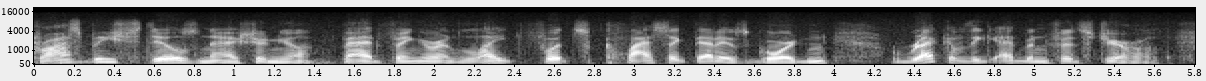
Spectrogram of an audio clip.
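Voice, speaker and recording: In an American accent, a man with an unremarkable speaking voice talks at a moderate pace and a fairly low pitch, with lively intonation and a dry, close sound with no echo. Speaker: radio disc jockey. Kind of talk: radio DJ aircheck, song intros and station IDs.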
